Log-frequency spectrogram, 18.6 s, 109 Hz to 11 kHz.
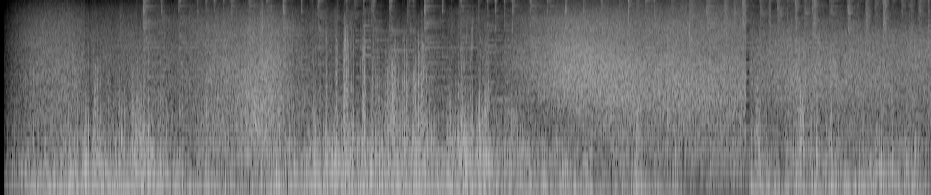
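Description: Wind buffeting the microphone of a handheld camera outdoors, a loud, continuous low rumble with a brief break about 15 seconds in.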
